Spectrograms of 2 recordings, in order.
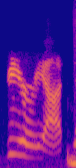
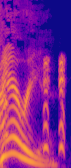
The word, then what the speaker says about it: Veriha: Say it like it sound. Veriha, everybody. Veriha Trucking out of Marinette, Wisconsin.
